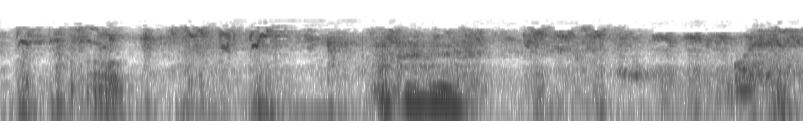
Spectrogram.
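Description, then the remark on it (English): A troop of monkeys screeching in the jungle, shrill overlapping squeals and chatter rising and falling without pause for several seconds, fairly loud, with no one talking. “Monkeys certainly steamed up about something.”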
